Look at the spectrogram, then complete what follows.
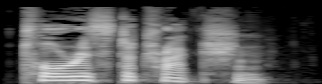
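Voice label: "tourist attraction", British English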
